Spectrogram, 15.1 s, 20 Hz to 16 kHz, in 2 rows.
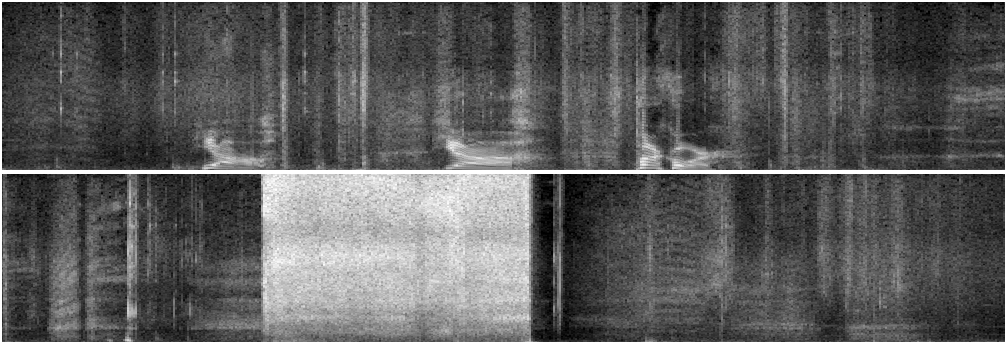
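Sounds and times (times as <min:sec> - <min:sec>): compressed air hissing from hose: 0:09.5 - 0:11.6.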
